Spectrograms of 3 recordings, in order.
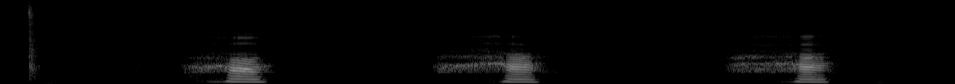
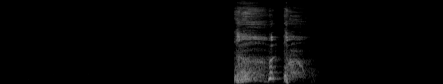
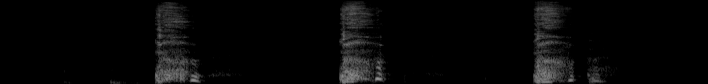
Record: exhalation_length: 9.6 s
exhalation_amplitude: 2310
exhalation_signal_mean_std_ratio: 0.35
cough_length: 4.4 s
cough_amplitude: 3861
cough_signal_mean_std_ratio: 0.28
three_cough_length: 7.1 s
three_cough_amplitude: 3709
three_cough_signal_mean_std_ratio: 0.34
survey_phase: beta (2021-08-13 to 2022-03-07)
age: 18-44
gender: Male
wearing_mask: 'No'
symptom_cough_any: true
symptom_runny_or_blocked_nose: true
symptom_loss_of_taste: true
symptom_onset: 3 days
smoker_status: Never smoked
respiratory_condition_asthma: false
respiratory_condition_other: false
recruitment_source: Test and Trace
submission_delay: 2 days
covid_test_result: Positive
covid_test_method: RT-qPCR
covid_ct_value: 20.5
covid_ct_gene: N gene
covid_ct_mean: 21.5
covid_viral_load: 86000 copies/ml
covid_viral_load_category: Low viral load (10K-1M copies/ml)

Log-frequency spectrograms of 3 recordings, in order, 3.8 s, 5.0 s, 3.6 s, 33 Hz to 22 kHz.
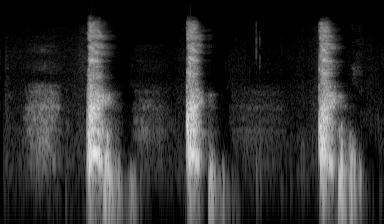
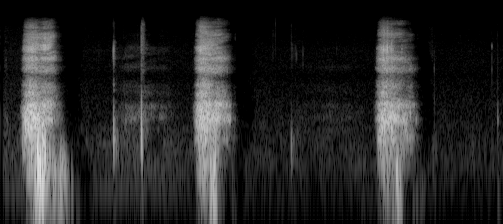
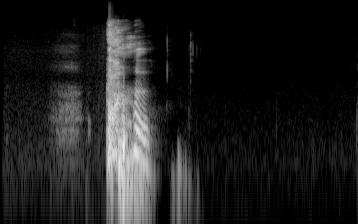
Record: three_cough_length: 3.8 s
three_cough_amplitude: 27446
three_cough_signal_mean_std_ratio: 0.3
exhalation_length: 5.0 s
exhalation_amplitude: 24651
exhalation_signal_mean_std_ratio: 0.32
cough_length: 3.6 s
cough_amplitude: 32768
cough_signal_mean_std_ratio: 0.25
survey_phase: beta (2021-08-13 to 2022-03-07)
age: 45-64
gender: Female
wearing_mask: 'No'
symptom_none: true
smoker_status: Ex-smoker
respiratory_condition_asthma: false
respiratory_condition_other: false
recruitment_source: REACT
submission_delay: 2 days
covid_test_result: Negative
covid_test_method: RT-qPCR
influenza_a_test_result: Negative
influenza_b_test_result: Negative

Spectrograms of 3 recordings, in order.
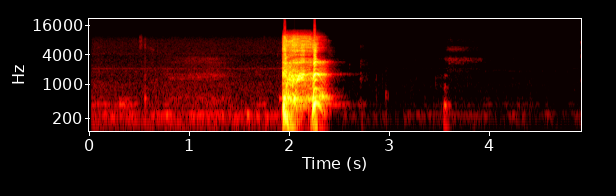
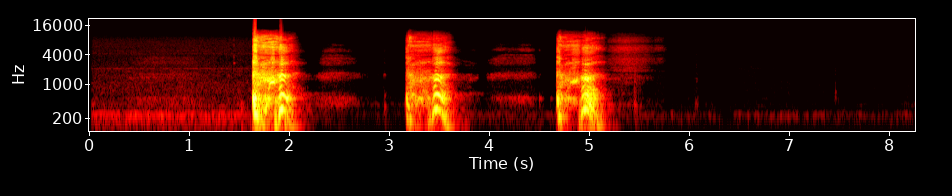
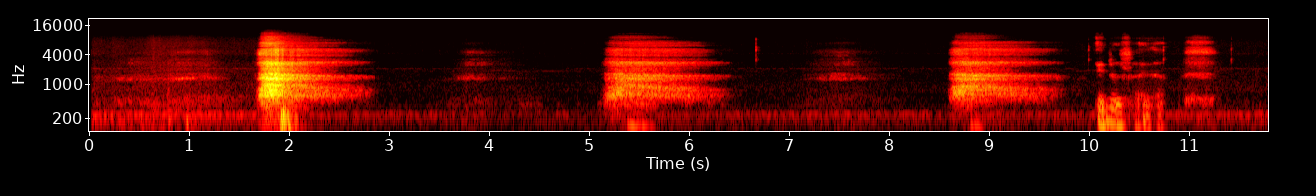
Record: cough_length: 4.9 s
cough_amplitude: 32768
cough_signal_mean_std_ratio: 0.21
three_cough_length: 8.3 s
three_cough_amplitude: 32768
three_cough_signal_mean_std_ratio: 0.24
exhalation_length: 11.8 s
exhalation_amplitude: 22296
exhalation_signal_mean_std_ratio: 0.23
survey_phase: beta (2021-08-13 to 2022-03-07)
age: 65+
gender: Male
wearing_mask: 'No'
symptom_none: true
smoker_status: Never smoked
respiratory_condition_asthma: false
respiratory_condition_other: false
recruitment_source: REACT
submission_delay: 1 day
covid_test_result: Negative
covid_test_method: RT-qPCR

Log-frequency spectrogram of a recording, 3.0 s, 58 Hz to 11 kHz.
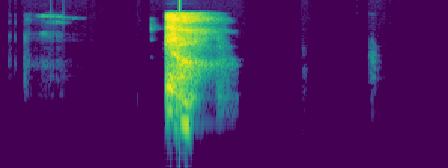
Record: cough_length: 3.0 s
cough_amplitude: 27618
cough_signal_mean_std_ratio: 0.21
survey_phase: beta (2021-08-13 to 2022-03-07)
age: 18-44
gender: Female
wearing_mask: 'No'
symptom_none: true
smoker_status: Never smoked
respiratory_condition_asthma: false
respiratory_condition_other: false
recruitment_source: REACT
submission_delay: 1 day
covid_test_result: Negative
covid_test_method: RT-qPCR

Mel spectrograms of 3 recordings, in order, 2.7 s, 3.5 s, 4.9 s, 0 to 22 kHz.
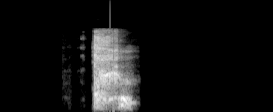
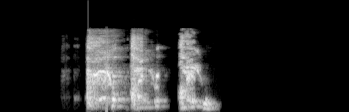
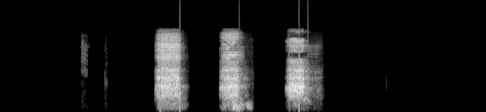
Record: cough_length: 2.7 s
cough_amplitude: 32768
cough_signal_mean_std_ratio: 0.29
three_cough_length: 3.5 s
three_cough_amplitude: 32768
three_cough_signal_mean_std_ratio: 0.4
exhalation_length: 4.9 s
exhalation_amplitude: 27997
exhalation_signal_mean_std_ratio: 0.28
survey_phase: beta (2021-08-13 to 2022-03-07)
age: 18-44
gender: Male
wearing_mask: 'No'
symptom_cough_any: true
symptom_runny_or_blocked_nose: true
symptom_sore_throat: true
symptom_fatigue: true
symptom_headache: true
smoker_status: Current smoker (e-cigarettes or vapes only)
recruitment_source: Test and Trace
submission_delay: 0 days
covid_test_result: Positive
covid_test_method: LFT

